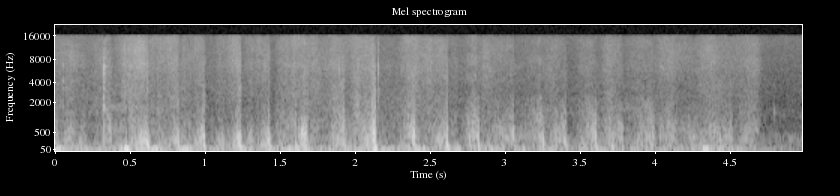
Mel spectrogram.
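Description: Fingertips of both hands pluck, scratch and rub a fluffy grey-white faux fur windscreen on a small microphone. The result is a close, muffled, low-heavy rumble of soft thumps and rustling bursts with nothing bright on top, fading quieter in the last moments.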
